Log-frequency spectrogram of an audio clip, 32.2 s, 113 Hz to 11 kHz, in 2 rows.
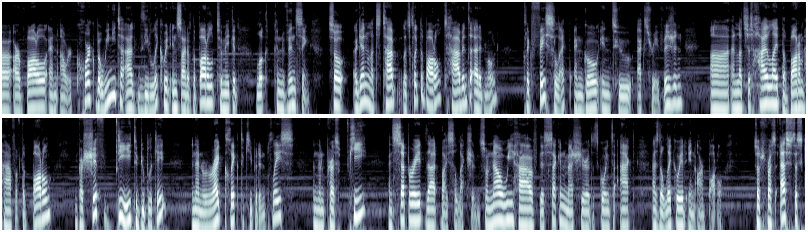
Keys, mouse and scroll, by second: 0.1 KP_1, 0.3-0.7 scroll down 2, 0.7-1.0 scroll up 3, 1.3-1.6 shift+middle drag, 2.2 ctrl+s, 2.5 shift+middle drag, 6.2 click, 6.6-6.9 shift+middle drag, 7.4 Tab, 10.1 click, 12.5 click, 13.0 shift+middle click, 13.7 KP_1, 14.2 shift+middle click, 14.2 shift+middle click, 14.3 shift+middle click, 14.9-16.7 drag, 18.3 shift+d, 22.8 p, 25.1 Tab, 25.4 click, 25.7 click, 25.9 middle click, 26.3 click, 26.7 g, 28.6 scroll down 1, 28.9 KP_1, 29.2-29.6 scroll up 3, 29.7-31.4 shift+middle drag, 31.5 5.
